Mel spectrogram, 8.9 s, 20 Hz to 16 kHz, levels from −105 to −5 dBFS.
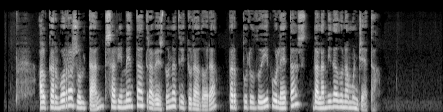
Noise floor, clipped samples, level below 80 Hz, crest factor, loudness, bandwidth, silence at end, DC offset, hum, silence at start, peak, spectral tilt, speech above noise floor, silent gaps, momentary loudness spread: -72 dBFS; under 0.1%; -70 dBFS; 20 dB; -20 LUFS; 11.5 kHz; 1.35 s; under 0.1%; none; 0.3 s; -2 dBFS; -5.5 dB/octave; 53 dB; none; 7 LU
